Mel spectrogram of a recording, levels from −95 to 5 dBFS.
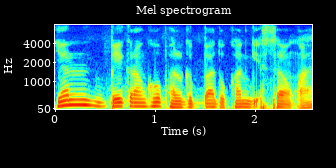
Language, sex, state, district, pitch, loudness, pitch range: Garo, male, Meghalaya, West Garo Hills, 115 Hz, -14 LUFS, 105-140 Hz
